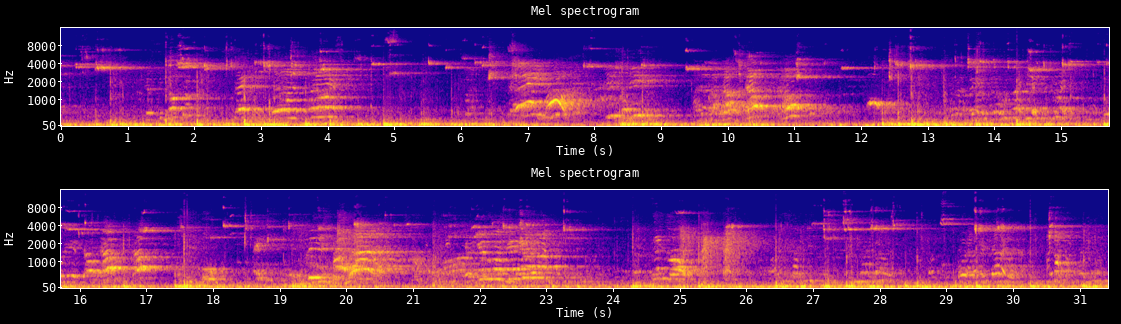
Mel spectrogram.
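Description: A basketball bouncing on a hardwood gym floor during game play, with players' and onlookers' voices calling out indistinctly, echoing in the large gym.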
